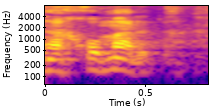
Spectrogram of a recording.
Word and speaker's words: Accomarca: de una escuela Popular a comarca en a jomarca en quechua la doc se pronuncia como J a jomarca entonces este Bueno entonces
